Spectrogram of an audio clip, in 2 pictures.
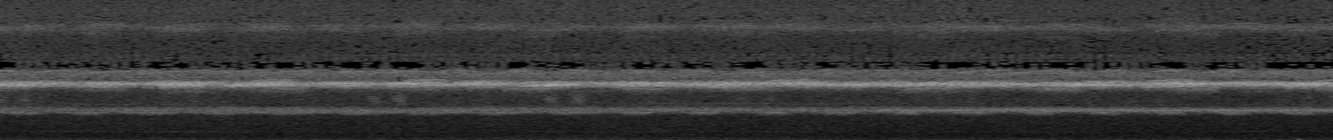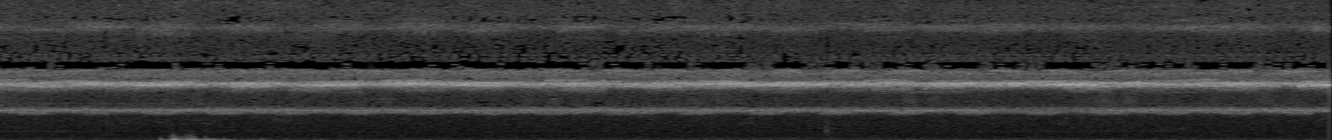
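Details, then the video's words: Crickets on a New England summer night sustain a constant high, ringing trill throughout, with a single dull low thump near the middle and quiet low-frequency rumble underneath. "Tinnitus Masking With Crickets"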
